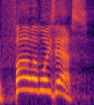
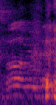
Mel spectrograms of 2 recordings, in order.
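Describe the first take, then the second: First: Calling out. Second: Soft echo. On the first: Shown as a demonstration. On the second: Real, not acted. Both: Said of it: "Fala assim em voz alta assim".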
